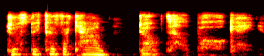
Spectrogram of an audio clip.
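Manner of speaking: secretive whisper; conspiratorial hush. Real, not acted. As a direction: whisper it like sneaking a treat. Secretly eating chocolate.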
